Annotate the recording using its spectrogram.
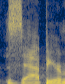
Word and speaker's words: Zapier: Well, I think they're their slogan is Zapier makes you happier. So it rhymes.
